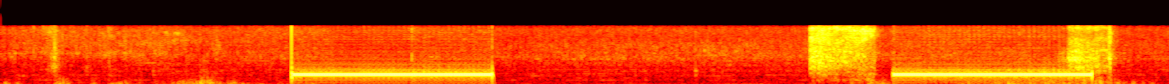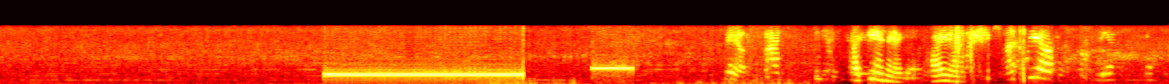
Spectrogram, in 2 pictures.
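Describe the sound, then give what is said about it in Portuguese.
A telephone hold tone plays while a call is transferred: three long, steady, mid-pitched beeps of about two seconds each, separated by gaps of faint noise, then a short beep and a stretch of busier, irregular sounds. “Desejo a senhora um excelente dia, só um minuto, por favor, que eu vou transferir a sua ligação. Transferência.”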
